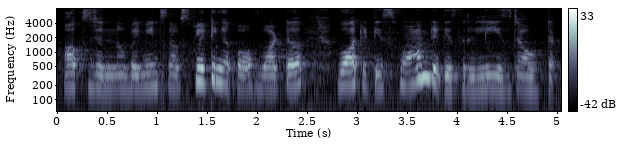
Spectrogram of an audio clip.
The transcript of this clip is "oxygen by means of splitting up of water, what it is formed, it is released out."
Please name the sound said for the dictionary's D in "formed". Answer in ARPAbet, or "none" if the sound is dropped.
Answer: D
